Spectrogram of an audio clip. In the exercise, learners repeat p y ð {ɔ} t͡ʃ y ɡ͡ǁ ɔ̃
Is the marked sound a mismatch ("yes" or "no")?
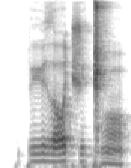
no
